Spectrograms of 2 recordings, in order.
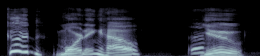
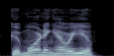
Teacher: When you say morning, your voice rises. It literally bounces up.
